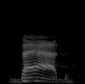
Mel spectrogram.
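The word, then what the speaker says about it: בד: It occurs 201 times in the Hebrew, and the word for alone is pronounced bad. Bad.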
